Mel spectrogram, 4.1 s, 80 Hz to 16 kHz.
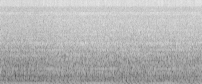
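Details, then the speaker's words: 2018 Nissan NV3500 5.6L V8, previously sludged and engine-flushed, idling with a slight uneven stumble in the exhaust beat; mild misfire blamed on a failing ignition coil, exhaust shaking, no smoke. "you can hear a little bit of that misfire in the exhaust i need that ignition coil"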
